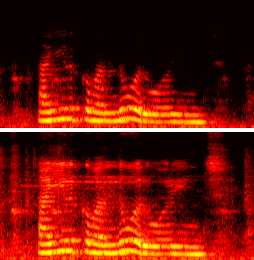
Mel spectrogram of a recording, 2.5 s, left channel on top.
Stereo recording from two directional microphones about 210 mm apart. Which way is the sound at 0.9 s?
30° right (ahead or behind).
